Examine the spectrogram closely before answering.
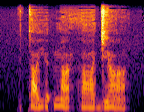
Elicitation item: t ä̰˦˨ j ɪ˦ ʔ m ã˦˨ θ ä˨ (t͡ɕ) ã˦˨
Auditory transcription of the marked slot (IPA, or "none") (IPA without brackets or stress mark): d͡ʑ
